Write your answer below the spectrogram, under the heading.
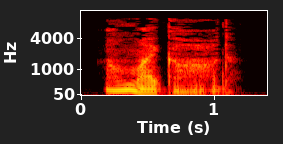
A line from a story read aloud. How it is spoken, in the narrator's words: Hannah murmured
